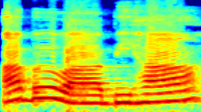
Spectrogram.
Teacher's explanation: ابوابہا با پہ قلقلہ بھی کرنا ہے، واو کے ساتھ الف مدہ ہے، اسے بھی ادا کرنا ہے، اور ہا کی الف مدہ کو بھی صحیح ادا کرنا ہے، اسے اب وبہا نہیں پڑھنا۔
